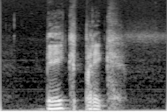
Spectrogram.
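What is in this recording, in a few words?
"beekprik", Dutch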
